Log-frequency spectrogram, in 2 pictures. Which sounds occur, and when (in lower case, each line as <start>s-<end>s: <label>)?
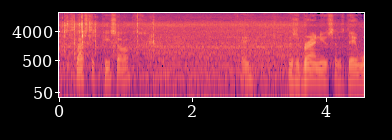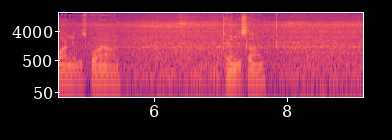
0.0s-9.1s: background noise
0.2s-1.0s: generic impact sounds
0.2s-1.3s: man speaking
2.5s-2.9s: man speaking
3.4s-5.5s: man speaking
6.9s-7.7s: man speaking
7.2s-7.8s: generic impact sounds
